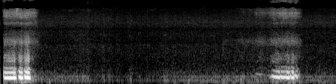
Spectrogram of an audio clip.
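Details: Egyptian Mau cat asleep, giving a rough, buzzing snore, then a near-silent pause of about three seconds before a second raspy, breathy snore.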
